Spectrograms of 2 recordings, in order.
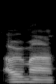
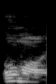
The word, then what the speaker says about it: Omar: my o so I I don't pronounce my name the Arab way oh really go what the dude you can't pronounce Omar it's supposed to be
